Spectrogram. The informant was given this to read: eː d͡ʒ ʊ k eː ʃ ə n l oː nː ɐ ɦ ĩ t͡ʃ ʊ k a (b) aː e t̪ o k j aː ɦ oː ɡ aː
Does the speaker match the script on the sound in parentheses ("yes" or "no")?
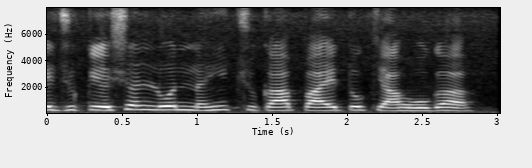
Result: no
